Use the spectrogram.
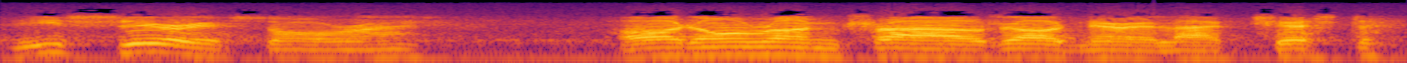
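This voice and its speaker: An actor playing a callous, obedient young frontier son, folksy and surly, in an old radio western. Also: male voice, medium pitch, measured pace, pushed and bright. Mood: smug, surly. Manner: folksy, matter-of-fact, surly. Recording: noisy old radio recording.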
